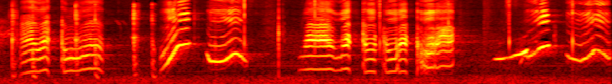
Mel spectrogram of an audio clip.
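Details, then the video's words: A pet rose-ringed (ringneck) parakeet talks in quick, slightly scratchy bursts of mimicked Indonesian words and laughter ("kue enak", "hahaha", "meong"), broken by clear rising whistles, with no other sounds. "Talking parrot"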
